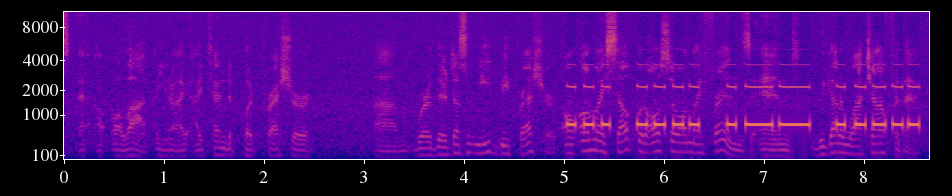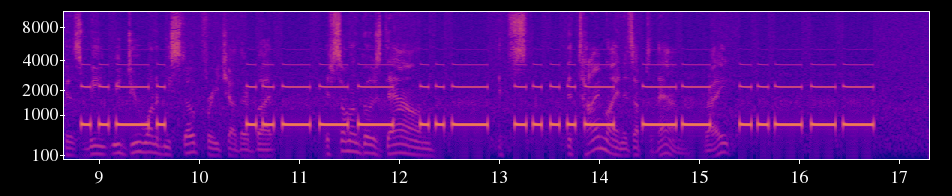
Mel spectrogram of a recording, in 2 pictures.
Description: Morse code, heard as a keyed tone, hand-sent with a straight key, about 14 wpm, 730 Hz, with speech in English. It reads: SHW5F 2U4M2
